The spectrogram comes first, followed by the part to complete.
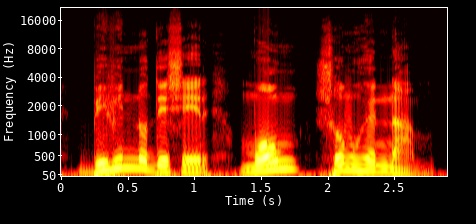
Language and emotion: Bengali, neutral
